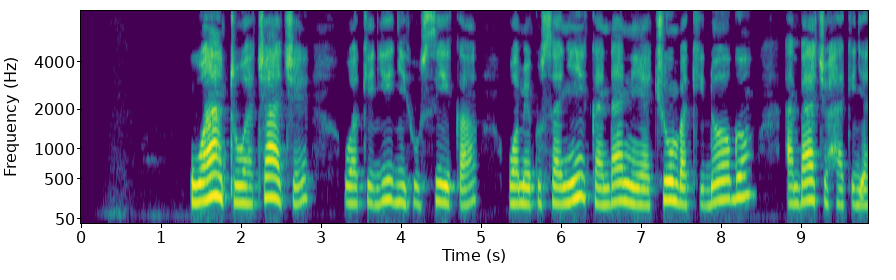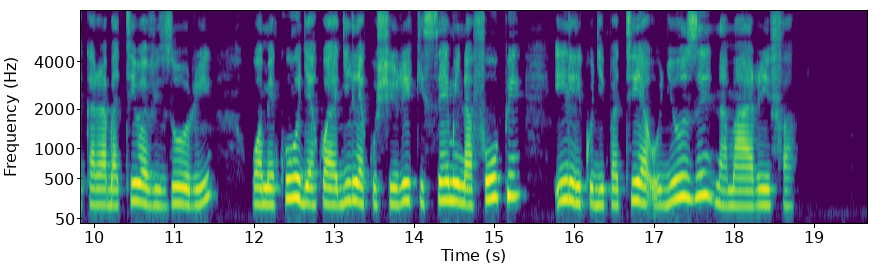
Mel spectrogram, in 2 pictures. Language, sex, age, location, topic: Swahili, female, 25-35, Dar es Salaam, education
